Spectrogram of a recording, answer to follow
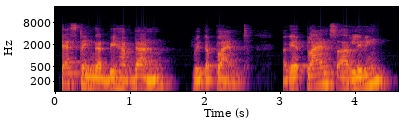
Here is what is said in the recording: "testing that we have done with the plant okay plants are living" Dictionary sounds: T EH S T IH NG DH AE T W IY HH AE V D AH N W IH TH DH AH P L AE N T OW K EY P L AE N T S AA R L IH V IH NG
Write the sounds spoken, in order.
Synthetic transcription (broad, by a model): T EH S T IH NG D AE T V IY HH AE V D AH N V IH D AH P L AE N T OW K EY P L AE N T S AA R L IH V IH NG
